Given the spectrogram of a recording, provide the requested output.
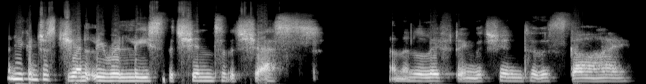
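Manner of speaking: calm, unhurried meditation guide with long pauses; guided meditation. Real, not acted. Yoga teacher settling the class into breathwork, guided meditation. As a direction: ease them into stillness, phrase by phrase.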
